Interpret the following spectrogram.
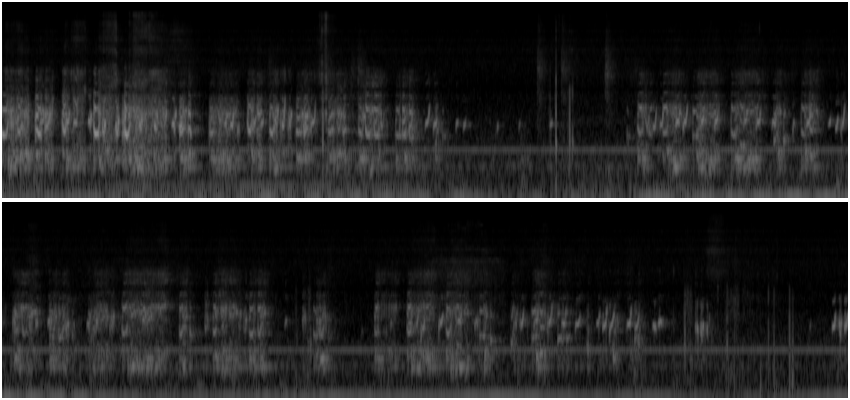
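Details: Guinea pigs Luna and Chip, kept as pets, giving a dense run of short, mid-pitched squeaky bursts that repeat rapidly and unevenly for about twenty seconds, over a steady low electrical hum.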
